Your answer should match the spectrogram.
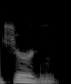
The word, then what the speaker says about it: Jordan: And it's spelled Jordan, but he pronounces it Jordan.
